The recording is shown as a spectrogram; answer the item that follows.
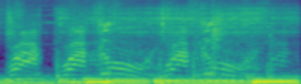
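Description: Hip hop track: a heavy bass line under rapped vocals, the bass dropping out at the very end as the track ends.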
